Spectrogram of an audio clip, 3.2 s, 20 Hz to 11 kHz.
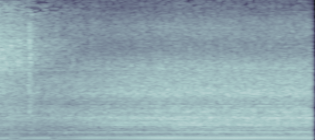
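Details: Husqvarna ST330T/ST332 snowblower that wouldn't start, oil black and smelling of gasoline: small single-cylinder engine runs steady with a quick regular firing beat that settles as it warms; healthy.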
